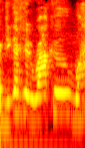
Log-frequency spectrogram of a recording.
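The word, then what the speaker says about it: Jigokuraku: Cause so far we're watching Knuckle Blaster and Jigoku Raku, Jigoku Rockin. Or Jigoku Raku, how it's pronounced, the Hell's Paradise joint.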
